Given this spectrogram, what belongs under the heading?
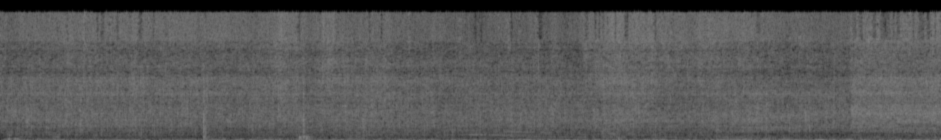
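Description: Shrimp sizzle in a pan for ginataang gulay, a constant close frying hiss with occasional stirring scrapes and clinks throughout, no voices.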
